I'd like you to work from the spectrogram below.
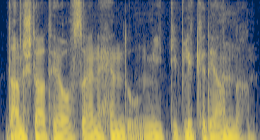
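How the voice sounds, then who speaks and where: A man narrating a crime audiobook in a measured, even reading style. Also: sits low, gravelly, breathy edge. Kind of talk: scripted narration.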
